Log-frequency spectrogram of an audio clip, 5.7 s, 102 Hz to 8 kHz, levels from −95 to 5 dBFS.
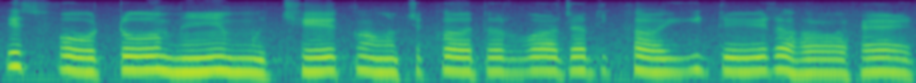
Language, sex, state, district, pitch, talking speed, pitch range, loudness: Hindi, female, Madhya Pradesh, Katni, 195 Hz, 115 wpm, 190-205 Hz, -14 LUFS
